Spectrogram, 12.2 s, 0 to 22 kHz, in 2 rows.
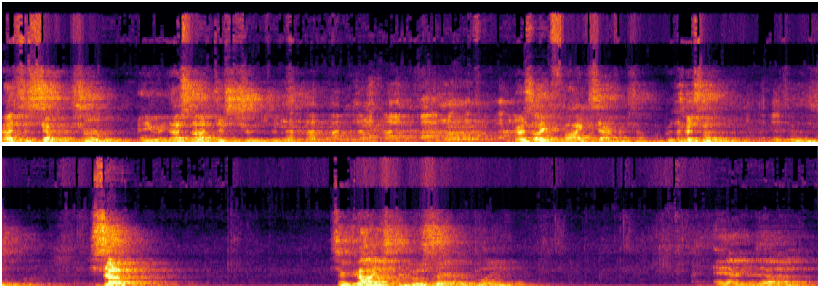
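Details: Adult male who lost 80% of his tongue to cancer, leaving a permanent speech impediment; speech impairment after partial glossectomy.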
